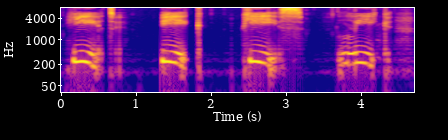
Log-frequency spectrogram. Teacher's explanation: I want you to really focus on that long sustained e sound for each word keep your lips spread wide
